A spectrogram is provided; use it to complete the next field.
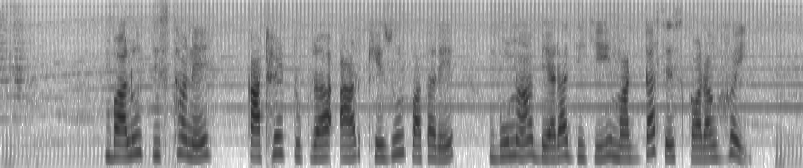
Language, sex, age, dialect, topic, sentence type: Bengali, female, 18-24, Rajbangshi, agriculture, statement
